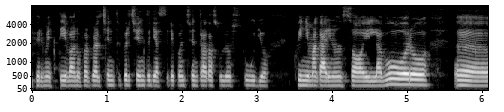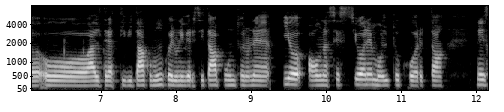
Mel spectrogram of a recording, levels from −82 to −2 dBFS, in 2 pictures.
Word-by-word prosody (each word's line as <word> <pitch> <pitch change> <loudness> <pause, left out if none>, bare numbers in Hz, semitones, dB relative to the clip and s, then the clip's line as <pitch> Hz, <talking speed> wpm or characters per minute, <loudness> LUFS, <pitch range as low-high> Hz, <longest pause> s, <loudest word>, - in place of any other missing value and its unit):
permettevano 165 0 -3
proprio 165 +1 -2
al 165 - -4
100% 175 0 -4
di 170 - -1
essere 170 +1 -7
concentrata 170 0 -4
sullo 165 0 -6
studio. 165 -1 -8 0.3
Quindi 175 -1 -1
magari 165 -1 +1
non 160 0 -3
so, 160 0 0
il 160 0 0
lavoro, 190 +2 +7 0.3
uhm, 160 -2 +2
o 165 -2 +2
altre 165 +1 +1
attività, 165 +1 -1
comunque 175 +1 -1
l'università 170 +1 -1
appunto 180 -1 -3
non 170 0 -4
è 170 -1 -3 0.2
Io 200 -2 +4
ho 170 - -2
una 175 0 -1
sessione 190 +2 -1
molto 175 0 -3
corta, 165 -1 -4 0.4
nel 190 -1 -2
170 Hz, 155 wpm, -20 LUFS, 165-175 Hz, 0.4 s, lavoro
